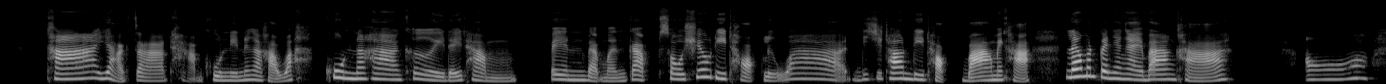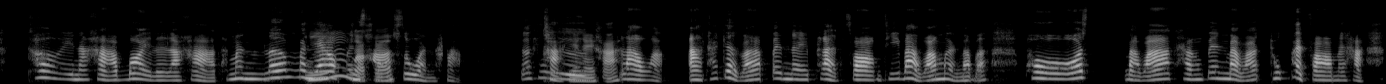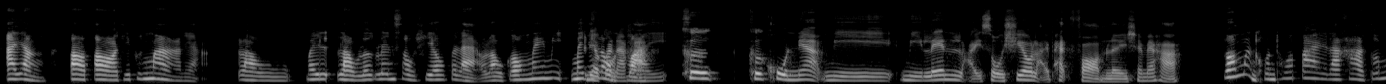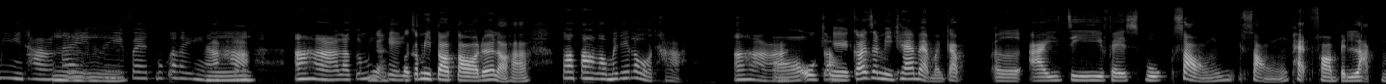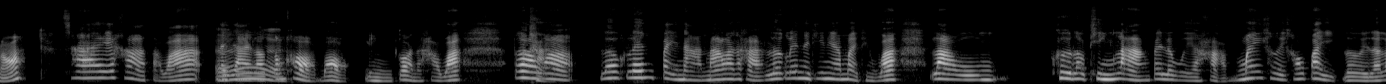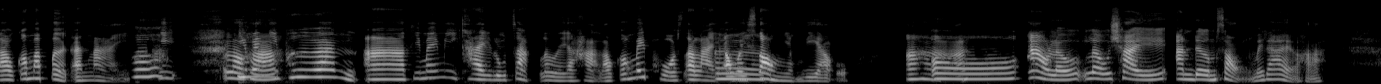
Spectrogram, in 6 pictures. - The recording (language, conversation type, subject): Thai, podcast, คุณเคยทำดีท็อกซ์ดิจิทัลไหม แล้วเป็นยังไง?
- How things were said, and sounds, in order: tapping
